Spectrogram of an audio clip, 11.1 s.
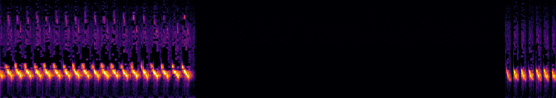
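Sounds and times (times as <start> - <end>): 
domestic canary giving long rolling song: 0.0 - 3.9, 10.1 - 11.1.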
